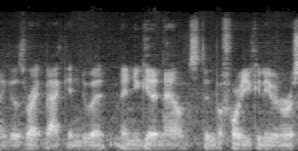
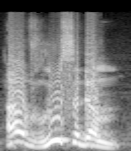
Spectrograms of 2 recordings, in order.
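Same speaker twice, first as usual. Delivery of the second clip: high, loud drawn-out herald call; herald announcement; 11 semitones higher, 13 dB louder than usual. Retold or imitated. Herald announces Relop to the noble party, booming. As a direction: proclaim each name to the hall.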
